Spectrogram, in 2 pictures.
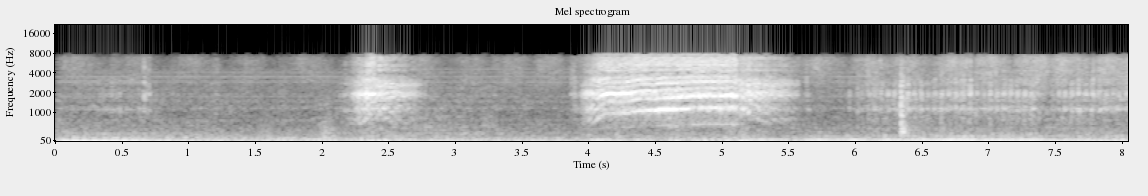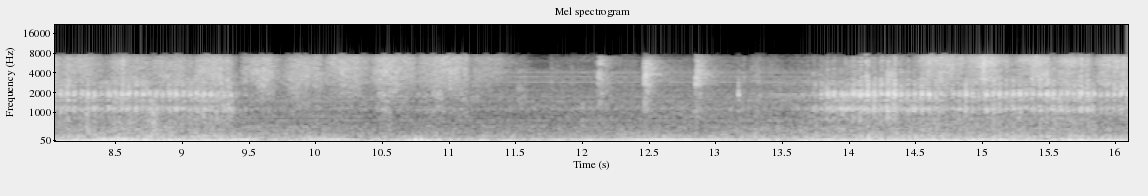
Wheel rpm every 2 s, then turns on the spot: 0, 10, 80, 10, 20, 0, 0, 20.
6-10 14-16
